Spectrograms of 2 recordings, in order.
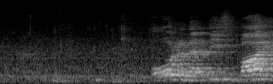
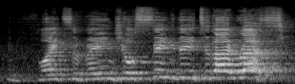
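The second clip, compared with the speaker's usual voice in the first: grief-stricken shout; 6 semitones higher, 5 dB louder than usual. Acted. Horatio cries out in grief.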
